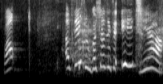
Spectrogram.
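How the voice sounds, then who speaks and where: A woman puts on a character voice that is squeaky and extremely high in pitch. She speaks at a moderate pace with lively intonation. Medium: short film.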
